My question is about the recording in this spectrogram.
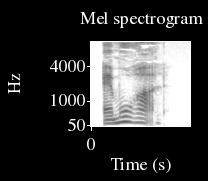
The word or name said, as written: amoral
